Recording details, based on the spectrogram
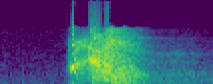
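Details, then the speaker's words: Person announcing an oncoming sneeze, then a single sharp sneeze: a brief inward catch, then a loud explosive burst of air fading over about half a second. "Gonna gonna sneeze. Oh, Jesus, sneeze."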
